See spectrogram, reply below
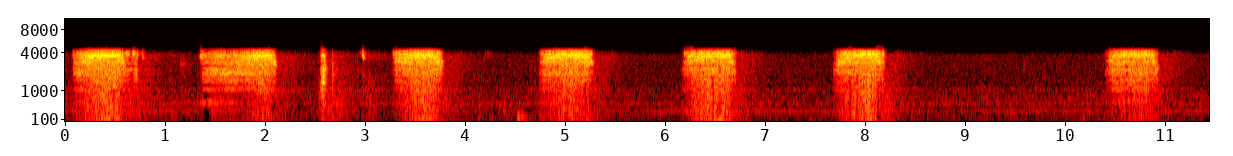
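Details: Hungry owl chicks in a nest box, only one of them being fed, give harsh hissing screeches about half a second long, repeated roughly every one to two seconds, with faint rustling between calls.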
